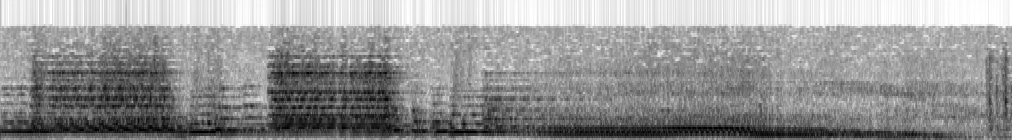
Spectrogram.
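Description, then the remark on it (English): Loud New York City traffic as a car drives through, with a steady engine drone and repeated blaring horn blasts, two long honks early on, then a sustained tone that slowly fades near the end. No one speaks. “You made nice time through this New York traffic”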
